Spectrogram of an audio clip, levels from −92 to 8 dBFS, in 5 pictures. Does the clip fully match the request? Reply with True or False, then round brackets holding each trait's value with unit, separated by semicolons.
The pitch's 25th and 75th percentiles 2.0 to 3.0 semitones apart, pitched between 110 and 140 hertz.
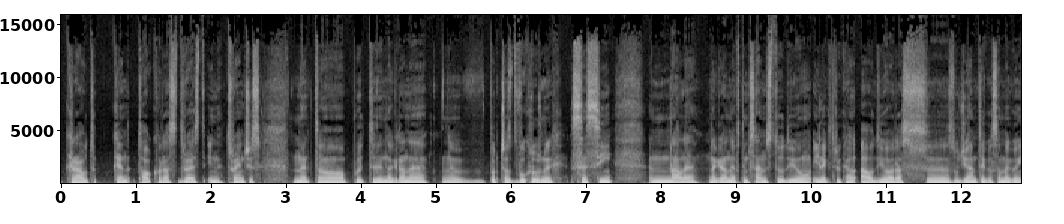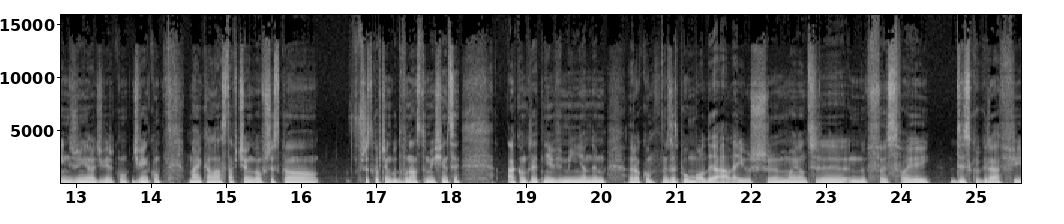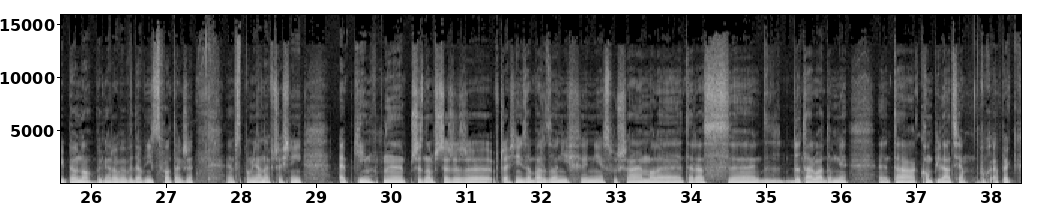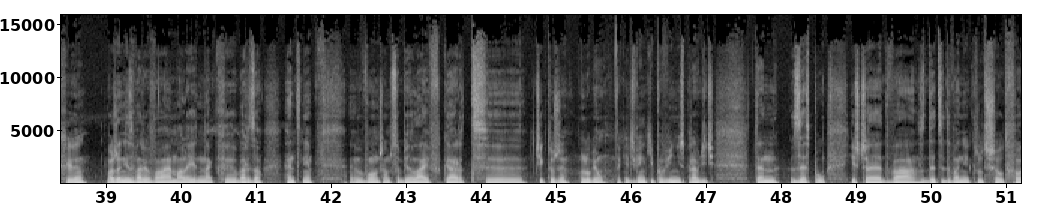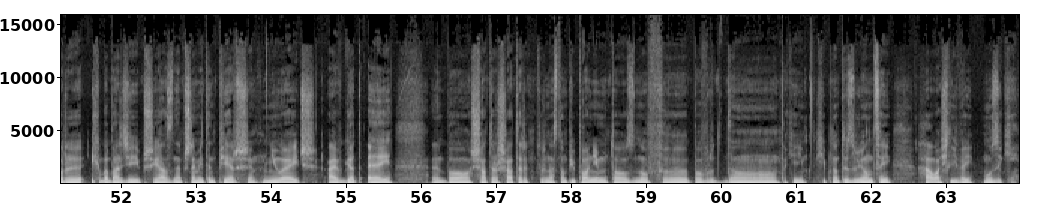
False (2.6 semitones; 100 Hz)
